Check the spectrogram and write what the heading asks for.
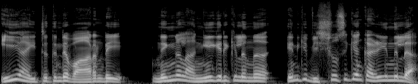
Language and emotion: Malayalam, angry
